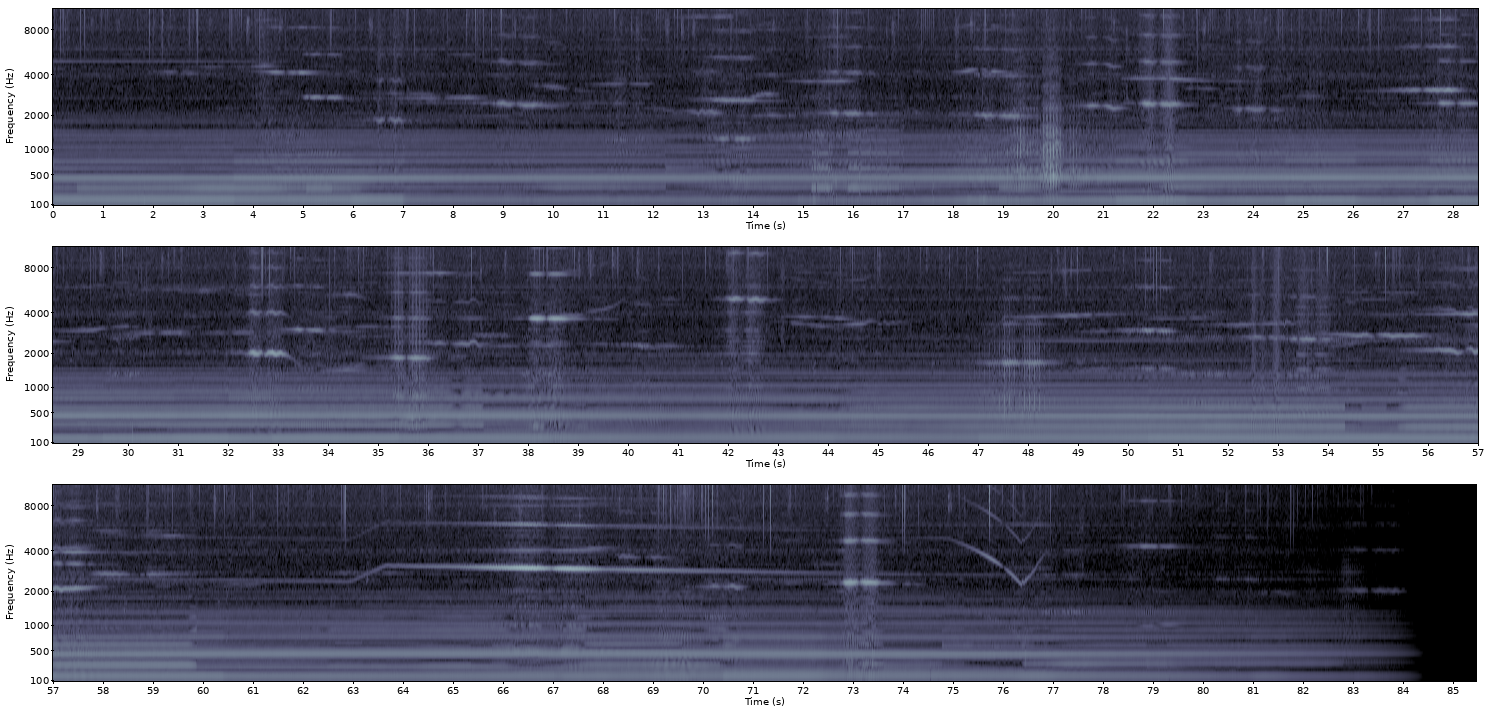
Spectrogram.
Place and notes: Kaliningrad, Russia, electromagnetic field under the bridge
standing under the bridge with electromagnetic antenna and listening to the traffic above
